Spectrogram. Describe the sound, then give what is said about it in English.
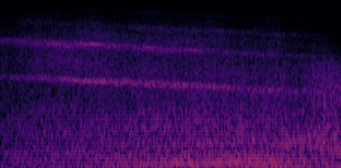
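Jack Lynch's jet airliner rumbles steadily as it taxis to a stop in front of the terminal at Dublin Airport, its engines giving a broad roar topped by a high, thin turbine whine that drifts slightly lower. “That was the question that must have been in Jack Lynch's mind as his plane taxied to a stop in front of the terminal.”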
